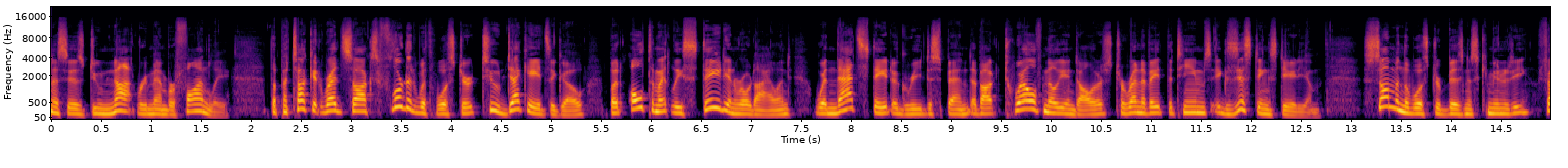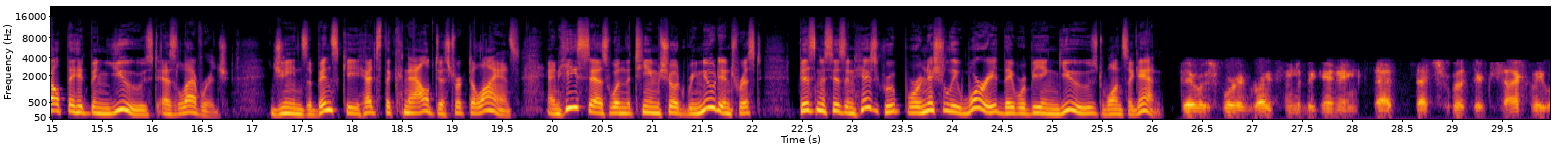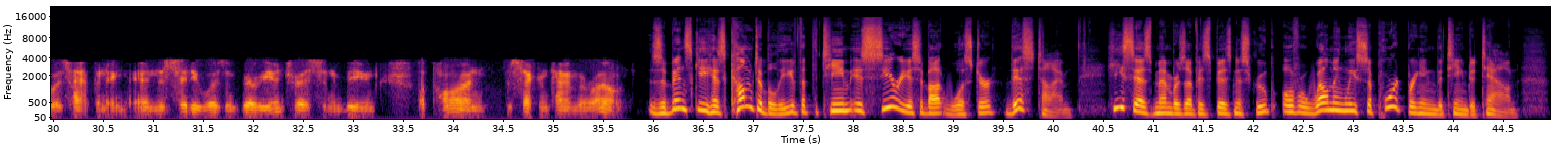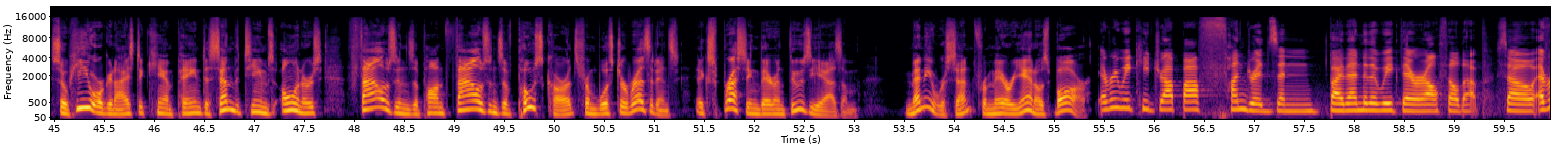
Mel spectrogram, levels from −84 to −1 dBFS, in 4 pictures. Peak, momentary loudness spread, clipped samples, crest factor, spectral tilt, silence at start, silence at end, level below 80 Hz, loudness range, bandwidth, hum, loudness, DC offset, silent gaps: 0 dBFS; 10 LU; under 0.1%; 18 dB; -5.5 dB/octave; 0 s; 0 s; -62 dBFS; 6 LU; 15.5 kHz; none; -20 LUFS; under 0.1%; 26.13-26.18 s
